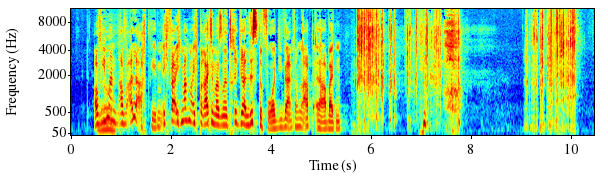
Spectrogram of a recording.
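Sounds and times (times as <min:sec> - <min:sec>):
speech: 0:00.5 - 0:05.5, 0:07.0 - 0:07.3
paper rustling and crinkling: 0:05.6 - 0:07.4, 0:09.1 - 0:10.4.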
